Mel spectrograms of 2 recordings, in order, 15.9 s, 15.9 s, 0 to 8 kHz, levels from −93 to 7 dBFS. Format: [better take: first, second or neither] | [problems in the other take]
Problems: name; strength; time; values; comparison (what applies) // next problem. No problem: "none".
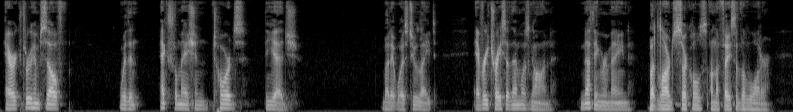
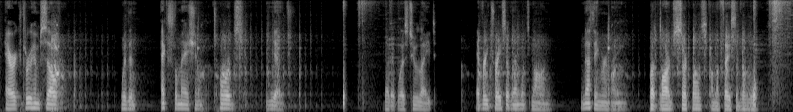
first | noise reduction (neural mask model RNNoise)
